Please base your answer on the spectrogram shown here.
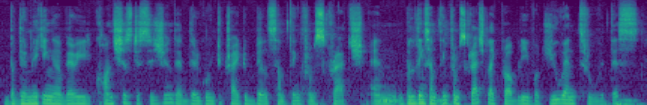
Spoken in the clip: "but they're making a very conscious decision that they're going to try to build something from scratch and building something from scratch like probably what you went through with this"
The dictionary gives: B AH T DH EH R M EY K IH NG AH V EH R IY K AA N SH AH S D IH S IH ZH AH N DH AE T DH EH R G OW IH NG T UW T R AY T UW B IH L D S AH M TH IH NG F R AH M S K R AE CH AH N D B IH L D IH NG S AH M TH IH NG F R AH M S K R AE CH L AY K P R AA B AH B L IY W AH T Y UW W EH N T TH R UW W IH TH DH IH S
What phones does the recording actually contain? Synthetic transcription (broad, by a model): B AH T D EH R M EY K IH NG AH V EH R IY K AA N SH AH S D IH S IH ZH AH N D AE T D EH R G OW IH NG T UW T R AY T UW B IH L D S AH M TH IH NG F R AH M S K R AE CH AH N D B IH L D IH NG S AH M T IH NG F R AH M S K R AE CH L AY K P R AA B AH B L IY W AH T Y UW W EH N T T R UW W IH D IH S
